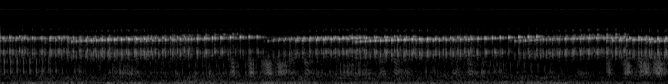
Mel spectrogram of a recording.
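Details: In the rolling dunes of Nebraska's Sandhills at dusk in spring, frogs sing from small ponds, producing a thick, shimmering high trill chorus that slowly rises and falls in loudness without pause.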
